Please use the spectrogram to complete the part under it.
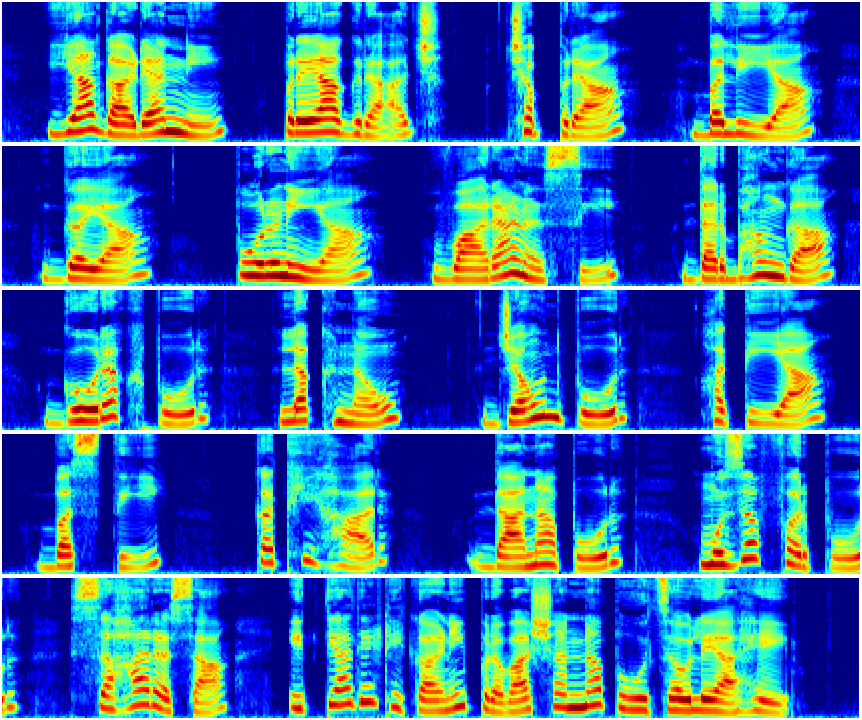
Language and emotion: Marathi, neutral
